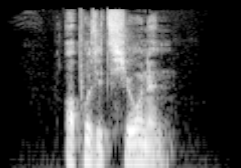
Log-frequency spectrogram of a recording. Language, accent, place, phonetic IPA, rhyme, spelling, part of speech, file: German, Germany, Berlin, [ɔpoziˈt͡si̯oːnən], -oːnən, Oppositionen, noun, De-Oppositionen.ogg
- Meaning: plural of Opposition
